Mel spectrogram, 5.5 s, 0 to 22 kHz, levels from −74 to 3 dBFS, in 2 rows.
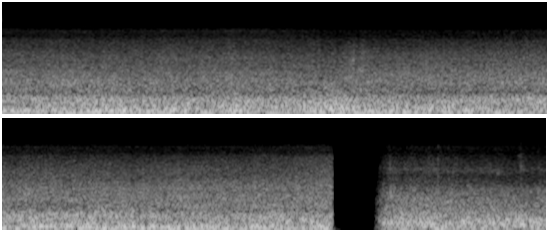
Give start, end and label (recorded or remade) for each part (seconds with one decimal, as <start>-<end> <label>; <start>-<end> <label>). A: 0.0-2.4 remade; 2.4-3.2 recorded; 3.2-3.7 remade; 3.7-5.0 recorded; 5.0-5.4 remade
